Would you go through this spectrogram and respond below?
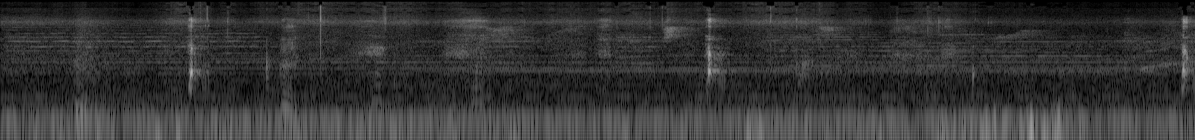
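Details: Infant hiccups: three brief, sharp catches a few seconds apart over a low room hum.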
